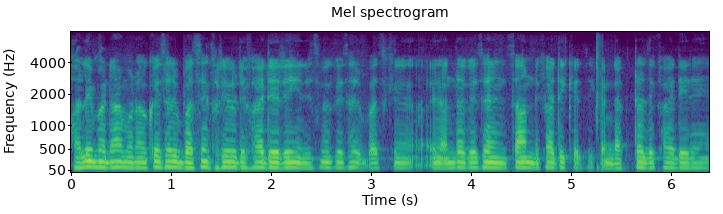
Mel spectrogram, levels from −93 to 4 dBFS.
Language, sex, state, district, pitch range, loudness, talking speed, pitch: Hindi, male, Madhya Pradesh, Katni, 105-110 Hz, -19 LUFS, 290 wpm, 110 Hz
